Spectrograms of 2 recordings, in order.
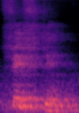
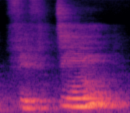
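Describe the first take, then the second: First: "fifty" lower and softer, falling off; FIF-ty, front-stressed. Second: Put-on "Fifteen" with a long, strong, rising TEEN; fif-TEEN, weight on the end; stress on TEEN. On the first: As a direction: stress the start of "fifty", drop away low. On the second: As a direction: punch and lift the end of "Fifteen". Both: Shown as a demonstration. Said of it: "a stressed syllable, a mesma coisa".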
